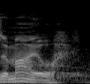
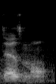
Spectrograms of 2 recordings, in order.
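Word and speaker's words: Dzemael: nonetheless alas is also a son of house zamayo oh that's how they pronounce it i call it desmal how quickly we forget the petty nature of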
